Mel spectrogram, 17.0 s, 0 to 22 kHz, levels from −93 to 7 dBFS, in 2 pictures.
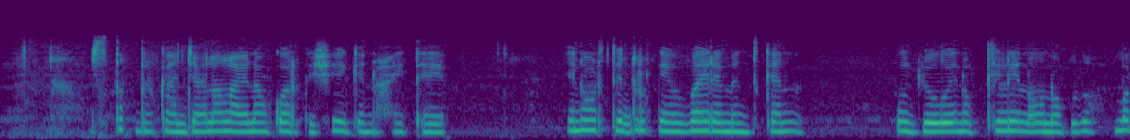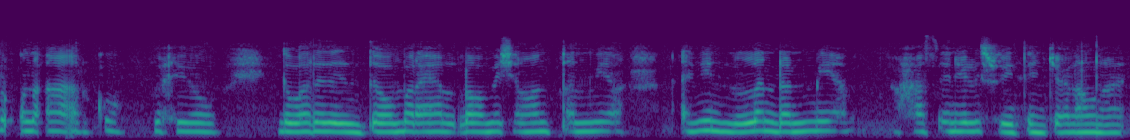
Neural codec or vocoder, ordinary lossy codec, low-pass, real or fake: codec, 16 kHz, 16 kbps, FunCodec, trained on Chinese and English, 50 frames a second; none; none; fake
